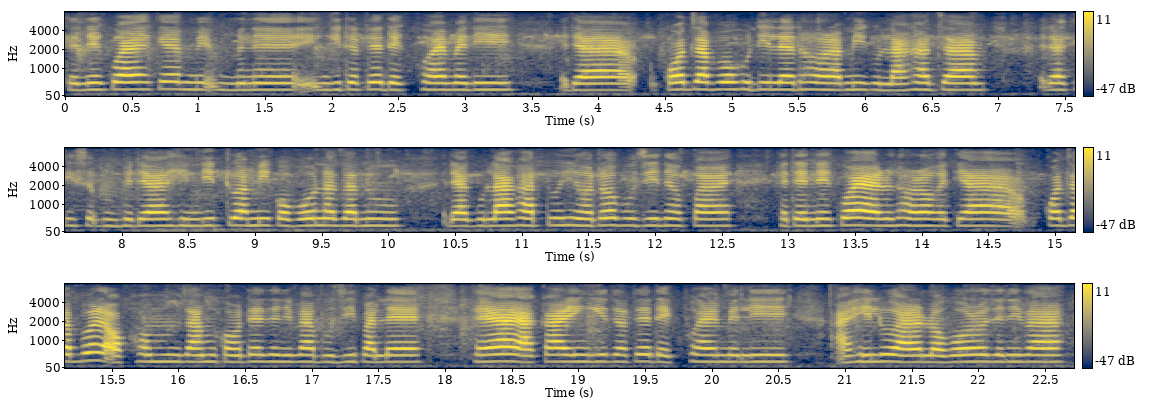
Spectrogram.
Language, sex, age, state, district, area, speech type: Assamese, female, 45-60, Assam, Golaghat, rural, spontaneous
